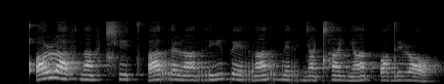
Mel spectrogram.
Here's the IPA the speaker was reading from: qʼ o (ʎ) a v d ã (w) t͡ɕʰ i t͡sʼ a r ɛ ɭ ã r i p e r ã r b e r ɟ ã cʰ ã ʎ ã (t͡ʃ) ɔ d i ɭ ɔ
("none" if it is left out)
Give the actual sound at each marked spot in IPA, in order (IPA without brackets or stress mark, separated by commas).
ɭ, v, t͡sʼ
